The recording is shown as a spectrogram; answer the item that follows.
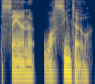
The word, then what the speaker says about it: San Jacinto: I'm pretty sure that's pronounced San Jacinto. Jacinto, huh? Because it's like the San Joaquin Valley.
